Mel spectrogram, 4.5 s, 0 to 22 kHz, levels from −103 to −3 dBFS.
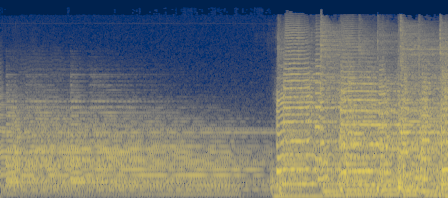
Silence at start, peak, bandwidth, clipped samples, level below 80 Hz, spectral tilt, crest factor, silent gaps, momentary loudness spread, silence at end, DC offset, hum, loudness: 0 s; -2 dBFS; 17.5 kHz; under 0.1%; -36 dBFS; -4 dB/octave; 16 dB; none; 11 LU; 0 s; under 0.1%; none; -18 LUFS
